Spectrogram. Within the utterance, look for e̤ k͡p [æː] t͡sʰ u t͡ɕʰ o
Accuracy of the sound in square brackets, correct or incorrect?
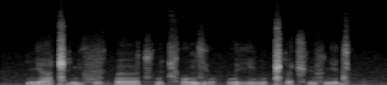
incorrect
